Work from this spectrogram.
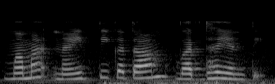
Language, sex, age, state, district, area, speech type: Sanskrit, female, 18-30, Andhra Pradesh, Chittoor, urban, spontaneous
